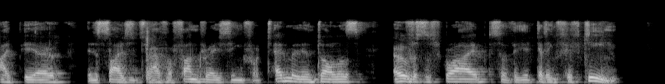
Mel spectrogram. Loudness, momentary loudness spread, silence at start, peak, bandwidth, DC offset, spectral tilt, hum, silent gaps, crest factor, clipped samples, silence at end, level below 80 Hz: -19 LUFS; 6 LU; 0 s; -6 dBFS; 8.8 kHz; under 0.1%; -4 dB/octave; none; 3.88-3.92 s; 14 dB; under 0.1%; 0.5 s; -56 dBFS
